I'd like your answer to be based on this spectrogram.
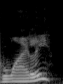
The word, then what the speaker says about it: Wiley: And you can hear more from Craig Wiley, rhymes with smiley, at 7 o'clock this evening.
